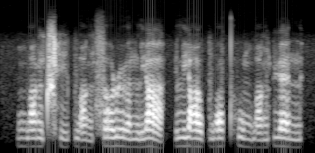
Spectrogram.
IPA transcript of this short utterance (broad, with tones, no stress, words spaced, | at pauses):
mwɑ˥ŋt͡ɕʰi˧˥pwɑ˨˩ŋ sɤ˥ɻɻ̩˥˧ə˥˧nljä˥˩ | ljɑ˥˩ʊ̯pwɔ˥ t̪ʰu˥˩mwɑ˧˥ŋ pɥɛ˥˩n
